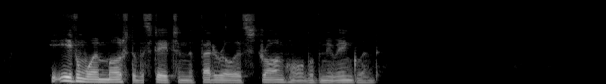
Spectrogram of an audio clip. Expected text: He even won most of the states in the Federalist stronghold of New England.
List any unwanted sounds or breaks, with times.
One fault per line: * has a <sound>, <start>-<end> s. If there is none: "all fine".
all fine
